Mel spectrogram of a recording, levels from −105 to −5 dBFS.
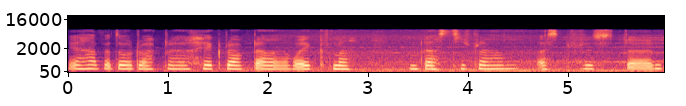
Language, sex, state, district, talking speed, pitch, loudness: Hindi, female, Bihar, Vaishali, 80 wpm, 240 Hz, -16 LUFS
